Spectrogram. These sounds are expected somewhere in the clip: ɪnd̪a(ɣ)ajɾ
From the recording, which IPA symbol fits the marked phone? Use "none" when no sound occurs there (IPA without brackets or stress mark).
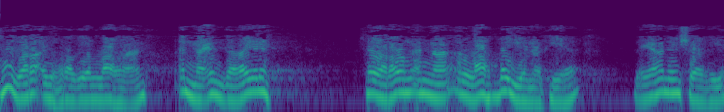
ɣ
